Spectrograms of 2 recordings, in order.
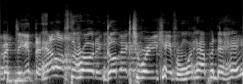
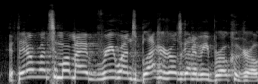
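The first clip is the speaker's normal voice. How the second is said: ordinary talk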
